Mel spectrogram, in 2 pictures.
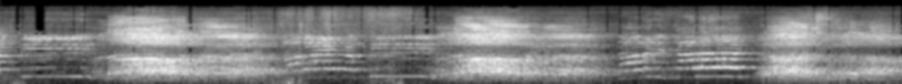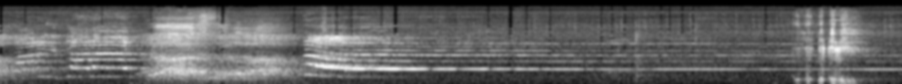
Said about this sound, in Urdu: اتنا بڑا نعرہ وہی لگا سکتا ہے جسے کرونا نہ ہو.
